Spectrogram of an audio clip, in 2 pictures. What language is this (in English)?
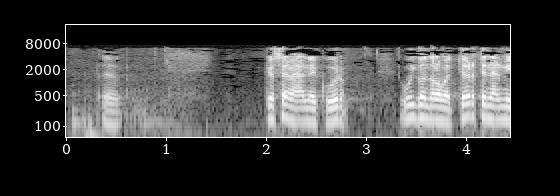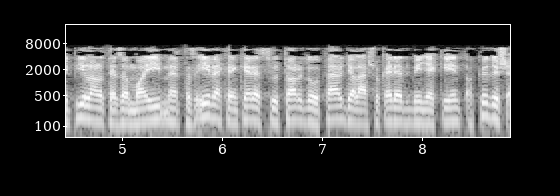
Hungarian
